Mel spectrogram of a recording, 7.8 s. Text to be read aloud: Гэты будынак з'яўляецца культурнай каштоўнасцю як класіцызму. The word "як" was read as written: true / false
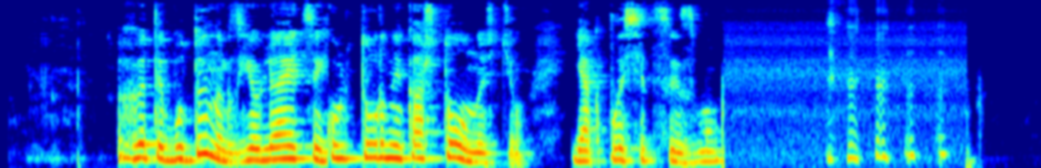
true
